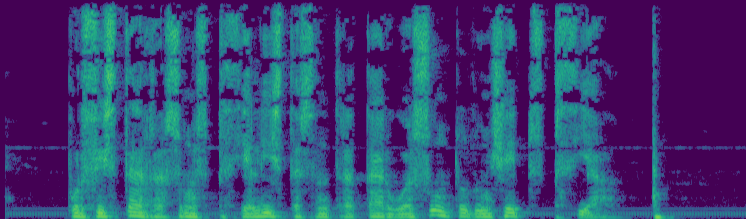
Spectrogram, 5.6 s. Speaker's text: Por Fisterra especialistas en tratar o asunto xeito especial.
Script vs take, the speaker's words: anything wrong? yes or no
yes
